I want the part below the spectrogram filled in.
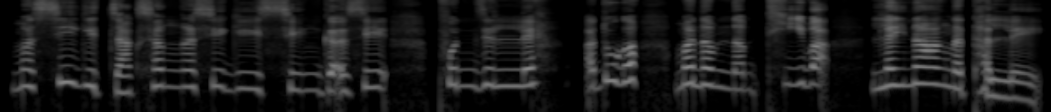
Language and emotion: Manipuri, disgusted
